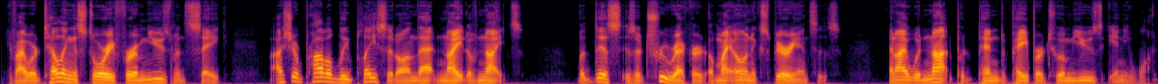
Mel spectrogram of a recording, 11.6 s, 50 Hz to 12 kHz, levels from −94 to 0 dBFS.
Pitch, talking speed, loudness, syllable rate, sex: 100 Hz, 205 wpm, -20 LUFS, 5.9 syllables/s, male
